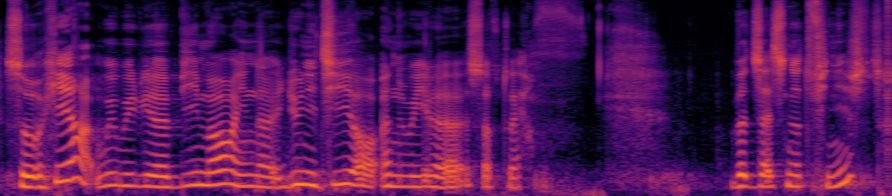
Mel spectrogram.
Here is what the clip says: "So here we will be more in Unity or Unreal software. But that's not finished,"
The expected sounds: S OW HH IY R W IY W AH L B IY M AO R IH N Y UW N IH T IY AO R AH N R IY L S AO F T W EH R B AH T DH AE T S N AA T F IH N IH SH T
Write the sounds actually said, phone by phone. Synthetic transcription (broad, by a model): S OW HH IY R W IY W AH L B IY M AO R IH N Y UW N IH T IY AO R AH N R IY L S AO F T W EH R B AH T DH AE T S N AA T F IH N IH SH T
